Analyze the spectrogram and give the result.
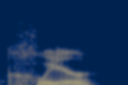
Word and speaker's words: Xlear: So you go to the health food store, you purchase a bottle or two of Clear Nasal Spray, and it's spelled X-L-E-A-R. The X stands for xylitol.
